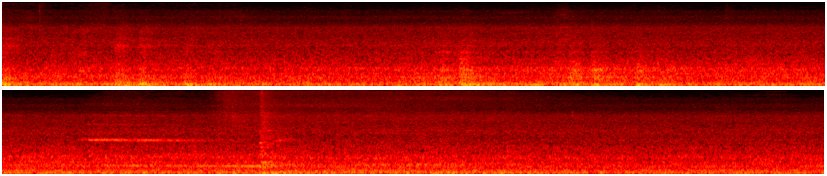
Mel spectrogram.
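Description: Hankyu Takarazuka Line train running between stations, heard inside the car by the doors: a steady rumble of wheels on the rails with occasional knocks at rail joints, and a brief high whine about seven seconds in.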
